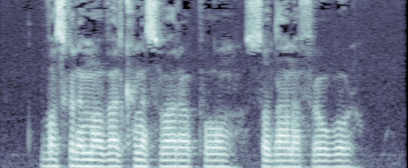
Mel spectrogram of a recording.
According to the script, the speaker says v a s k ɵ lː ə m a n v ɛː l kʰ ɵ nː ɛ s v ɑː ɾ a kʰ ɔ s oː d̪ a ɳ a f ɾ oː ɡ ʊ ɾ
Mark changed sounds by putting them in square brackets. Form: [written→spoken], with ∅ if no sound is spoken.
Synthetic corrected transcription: v a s k ɵ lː ə m a n v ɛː l kʰ ɵ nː [ɛ→a] s v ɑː ɾ a [kʰ→pʰ] ɔ s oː d̪ a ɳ a f ɾ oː ɡ ʊ ɾ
